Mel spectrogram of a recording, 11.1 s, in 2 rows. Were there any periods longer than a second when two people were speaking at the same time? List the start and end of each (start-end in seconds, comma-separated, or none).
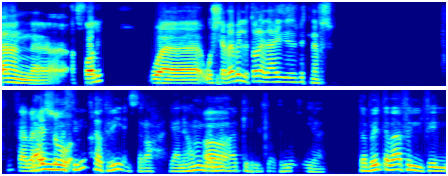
none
